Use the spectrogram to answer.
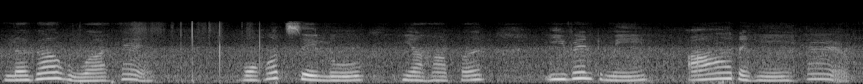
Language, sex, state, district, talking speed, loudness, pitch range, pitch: Hindi, female, Punjab, Fazilka, 90 wpm, -18 LUFS, 190-240 Hz, 205 Hz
